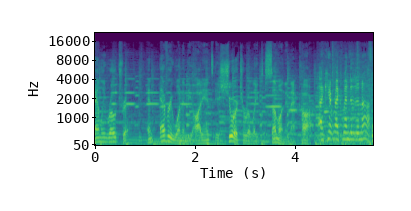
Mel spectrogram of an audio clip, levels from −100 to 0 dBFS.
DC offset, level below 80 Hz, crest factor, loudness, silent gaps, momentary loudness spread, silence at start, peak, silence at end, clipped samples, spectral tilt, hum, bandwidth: under 0.1%; -38 dBFS; 18 dB; -21 LUFS; none; 9 LU; 0 s; -4 dBFS; 0 s; under 0.1%; -4.5 dB/octave; none; 16 kHz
